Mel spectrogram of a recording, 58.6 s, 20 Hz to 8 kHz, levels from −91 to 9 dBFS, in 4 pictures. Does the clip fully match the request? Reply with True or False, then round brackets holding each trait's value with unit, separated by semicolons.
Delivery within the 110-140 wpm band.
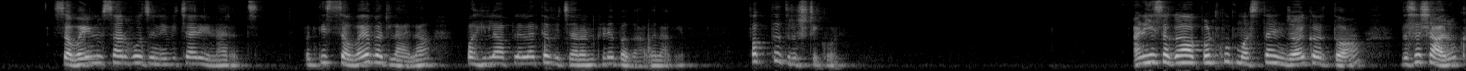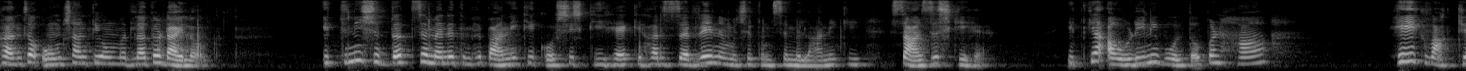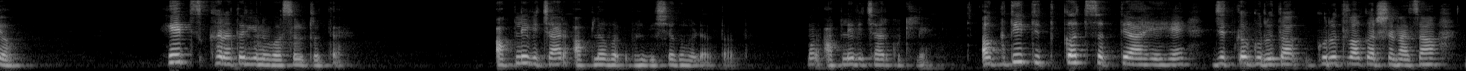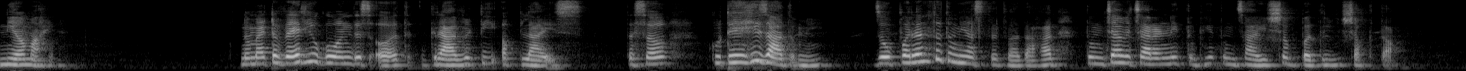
True (115 wpm)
